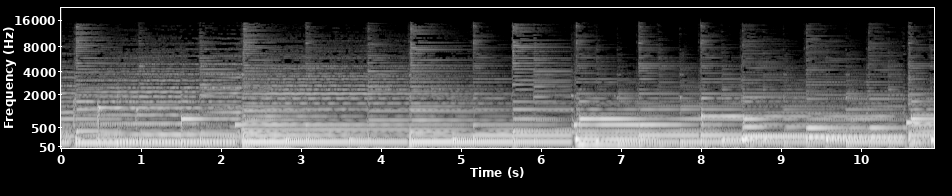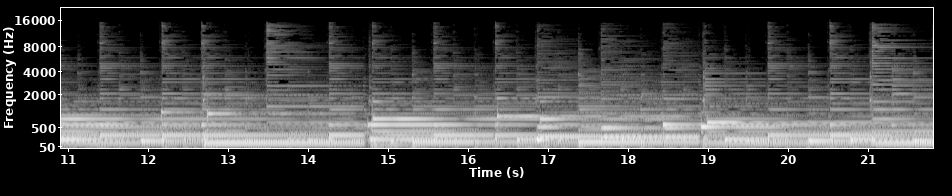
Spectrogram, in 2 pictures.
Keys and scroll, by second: 0.2 ctrl+z, 16.1 g.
